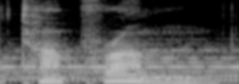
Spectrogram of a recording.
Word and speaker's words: Ta Prohm: This temple we call Ta Prohm. This spelled with T-A-P-R-O-H-M.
